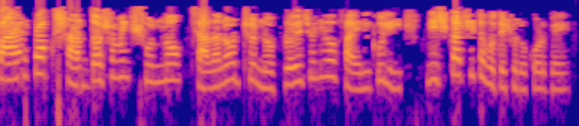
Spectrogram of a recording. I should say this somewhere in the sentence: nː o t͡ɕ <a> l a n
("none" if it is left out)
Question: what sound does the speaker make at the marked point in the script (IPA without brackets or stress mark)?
a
